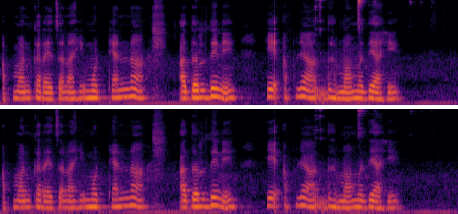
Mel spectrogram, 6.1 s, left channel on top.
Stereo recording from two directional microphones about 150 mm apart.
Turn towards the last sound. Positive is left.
turn(degrees=25)  # may be behind; listen again after turning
